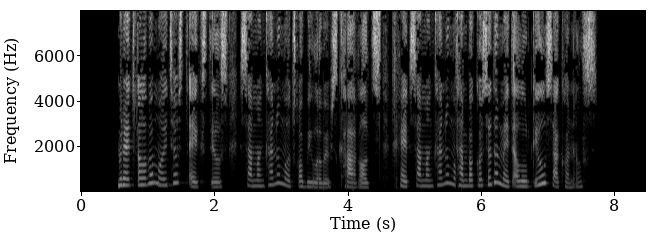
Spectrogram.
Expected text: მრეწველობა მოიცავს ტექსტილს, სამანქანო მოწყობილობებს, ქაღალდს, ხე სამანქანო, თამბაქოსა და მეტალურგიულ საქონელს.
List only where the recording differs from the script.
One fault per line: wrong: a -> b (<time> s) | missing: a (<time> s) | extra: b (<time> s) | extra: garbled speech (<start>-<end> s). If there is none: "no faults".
no faults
